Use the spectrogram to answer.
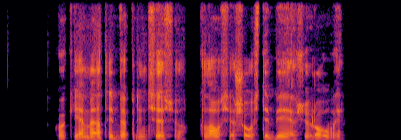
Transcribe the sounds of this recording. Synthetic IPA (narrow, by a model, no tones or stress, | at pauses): koːkʲiɛmʲæːt̪ɐɪbʲɛpʲɾʲɪnʲt̪sʲɛsʲʊ̰klˠɐʊsʲeːʃɔʊsʲt̪ʲɛbʲeːjoːʒʲuɾʔoːʋɐ̰ɪ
